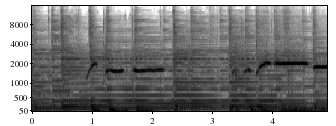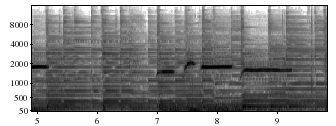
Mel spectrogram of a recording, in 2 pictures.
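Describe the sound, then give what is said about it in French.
A clear, bright whistled melody rises and slides through short repeated phrases, carried over a steady backing of instrumental music with a low, full accompaniment. “c'est un vrai siffleux.”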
